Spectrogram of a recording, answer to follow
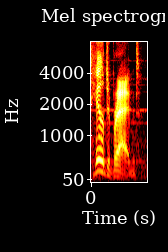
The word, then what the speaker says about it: Hildibrand: It's pronounced Hildebrand.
